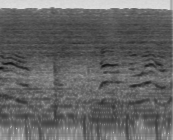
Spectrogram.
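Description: Live rock band playing: bass guitar, drums, guitar and keyboard, with a high wavering line gliding up and down over steady low notes and a regular drum beat.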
